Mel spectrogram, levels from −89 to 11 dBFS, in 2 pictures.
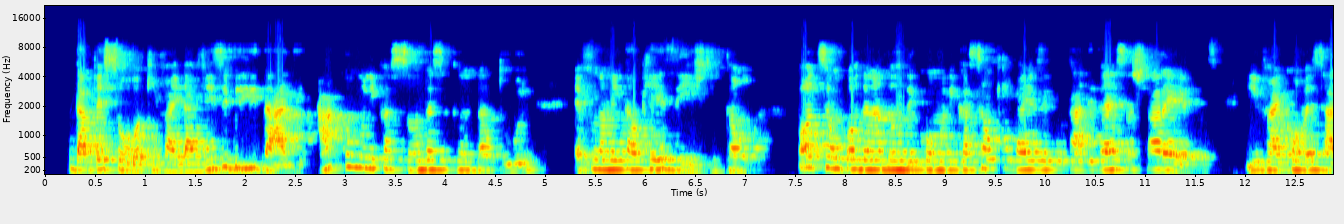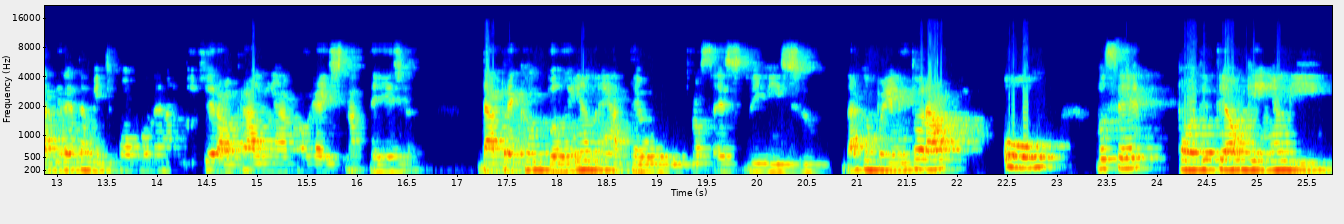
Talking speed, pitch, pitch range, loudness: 135 wpm, 200 Hz, 175-215 Hz, -16 LUFS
